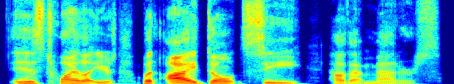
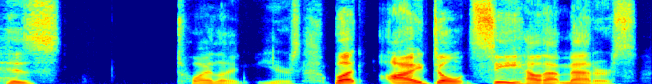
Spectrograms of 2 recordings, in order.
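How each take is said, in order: First: The line is delivered a bit too fast. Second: The line is delivered slower, dragged out.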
